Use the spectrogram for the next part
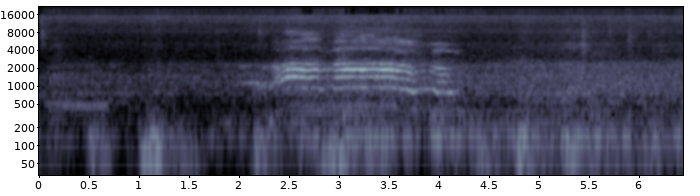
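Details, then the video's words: Angry cats outside in a backyard, ready to fight; one long wavering, baby-like wail swells over two seconds and trails off, over rumbling low background noise. "They are ready to fight. Cats making baby sounds."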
